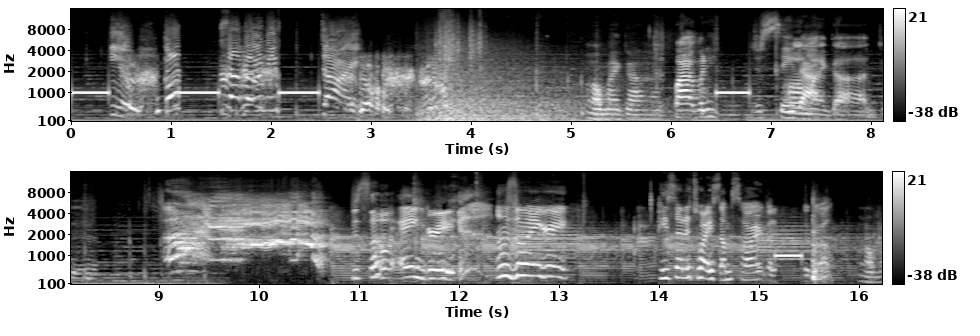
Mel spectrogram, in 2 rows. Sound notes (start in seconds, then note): 2.8 laughs; 9.0 shrieking; 13.4 clapping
